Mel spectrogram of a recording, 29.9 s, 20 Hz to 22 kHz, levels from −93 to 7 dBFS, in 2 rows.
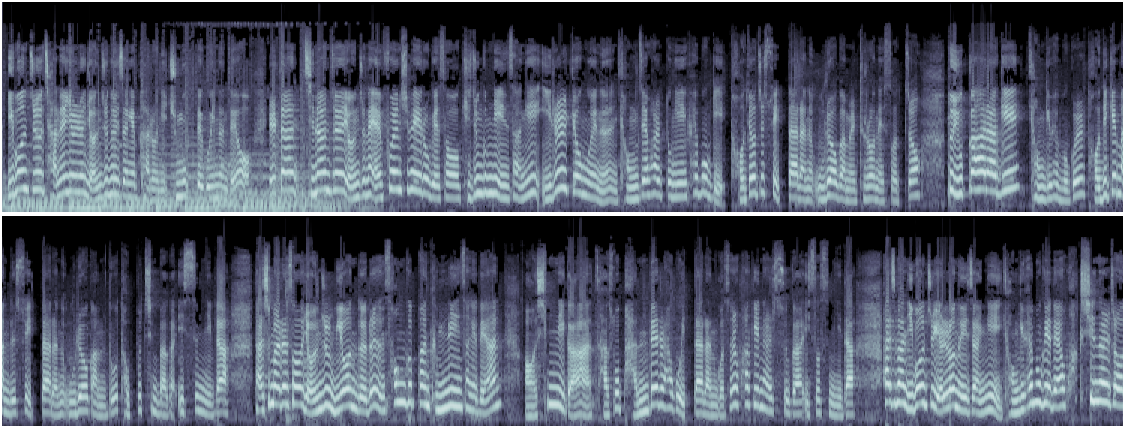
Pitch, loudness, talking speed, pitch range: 245 Hz, -13 LUFS, 360 characters per minute, 205-325 Hz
